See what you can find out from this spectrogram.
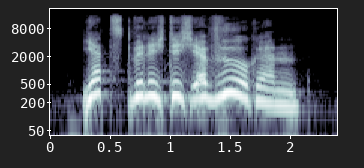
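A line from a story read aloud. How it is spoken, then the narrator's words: Dead man calling out. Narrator (German): Der Tote aber fing an und rief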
